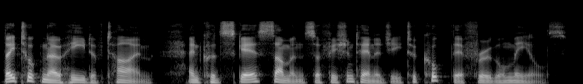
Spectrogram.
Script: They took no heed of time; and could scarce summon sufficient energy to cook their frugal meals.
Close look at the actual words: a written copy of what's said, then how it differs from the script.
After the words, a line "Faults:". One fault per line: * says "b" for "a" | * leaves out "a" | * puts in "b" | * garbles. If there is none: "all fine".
They took no heed of time; and could scarce summon sufficient energy to cook their frugal meals.
Faults:
all fine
